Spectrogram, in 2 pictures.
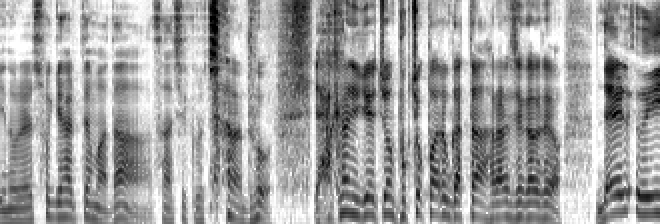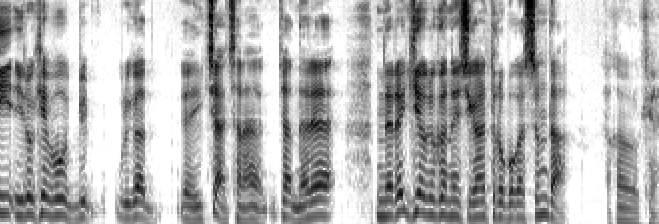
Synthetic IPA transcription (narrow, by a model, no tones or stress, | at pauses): inoɾeɭsʰoɡeɦaɭt͈e̞madasʰaɕʰiɭkɯɾʌt͡ɕʰianadojak͈̚aniɡe̞t͡ɕompuk̚t͡ɕ͈ok̚p͈aɾɯmkat̚t͈aɾanɯns̬ʰe̞ŋɡaɡɯɭhe̞jone̞ɾɯiiɾʌkʰe̞mouɾiɡajeik̚t͡ɕ͈iant͡ɕʰanajot͡ɕaneɾe | neɾek̬iʌɡɯɭk͈ʌnːɯnɕʰiɡanɯɭtɯɾʌboɣas͈ɯmda̰ | jak͈anoɾʌkʰe̞̰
